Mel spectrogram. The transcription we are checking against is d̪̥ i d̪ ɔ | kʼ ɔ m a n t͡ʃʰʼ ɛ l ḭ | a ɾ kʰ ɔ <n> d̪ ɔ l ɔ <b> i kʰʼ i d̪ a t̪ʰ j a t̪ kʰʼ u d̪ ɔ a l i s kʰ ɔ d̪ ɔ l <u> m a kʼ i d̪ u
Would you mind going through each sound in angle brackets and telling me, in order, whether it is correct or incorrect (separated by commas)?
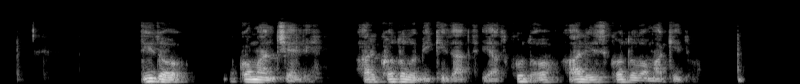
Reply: incorrect, correct, incorrect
